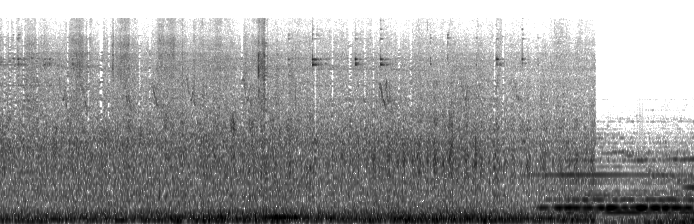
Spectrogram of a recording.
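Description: Steady outdoor background noise with a low rumble and a few faint clicks. Near the end, synthesized outro music comes in with held tones, and the outdoor sound cuts off abruptly.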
